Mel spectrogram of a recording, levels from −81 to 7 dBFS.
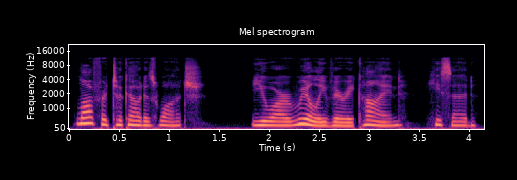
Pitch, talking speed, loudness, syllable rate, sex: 190 Hz, 175 wpm, -18 LUFS, 4.7 syllables/s, female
